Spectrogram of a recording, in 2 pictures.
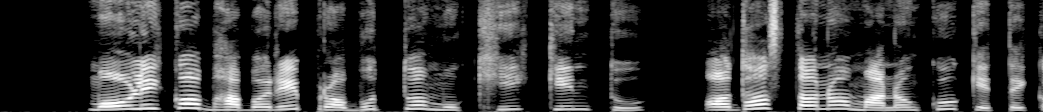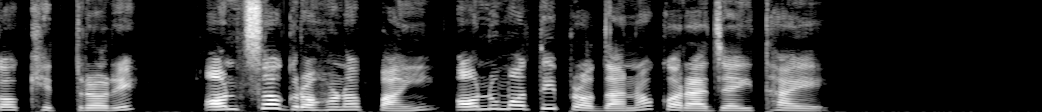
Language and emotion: Odia, neutral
